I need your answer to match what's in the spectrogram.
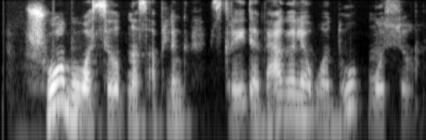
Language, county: Lithuanian, Telšiai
